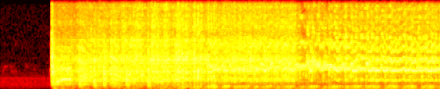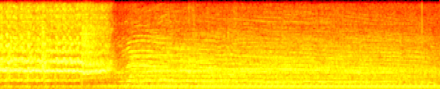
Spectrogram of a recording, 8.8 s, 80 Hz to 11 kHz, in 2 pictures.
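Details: 1994 Honda Civic EX, first start-up of newly rebuilt engine, in neutral: starter cranks in quick beats, catches and settles to a steady even idle, no knocks; healthy start.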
